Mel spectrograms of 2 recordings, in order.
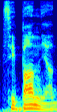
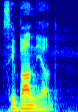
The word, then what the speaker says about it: Zibanejad: Sibanejad, det är det. Sibanejad.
